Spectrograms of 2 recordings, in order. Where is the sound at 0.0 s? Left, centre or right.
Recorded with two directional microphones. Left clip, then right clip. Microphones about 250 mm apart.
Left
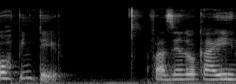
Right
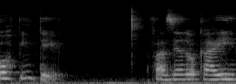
Left.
